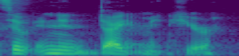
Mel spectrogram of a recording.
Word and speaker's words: indictment: all right so an indictment here please notice that the C is silent don't say that this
